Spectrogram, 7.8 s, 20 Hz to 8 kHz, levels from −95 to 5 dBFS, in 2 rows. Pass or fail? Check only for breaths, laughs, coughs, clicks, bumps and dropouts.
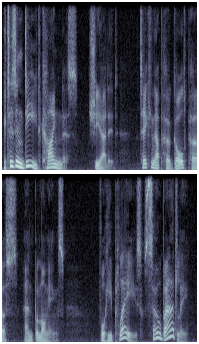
pass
